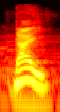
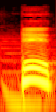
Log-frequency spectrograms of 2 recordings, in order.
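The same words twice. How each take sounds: First: The character is read as 'rai'. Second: The character is read as 'rei'. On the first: This is the older reading used for Buddhist terms. "語音では礼" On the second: This is the later reading. "漢音では礼と読みます"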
